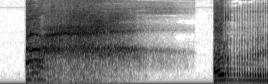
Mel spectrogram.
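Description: Film soundtrack sound effects: a sudden loud hit with falling pitch that fades away over about two seconds. Near the end comes a loud, low droning tone with a fast flutter.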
